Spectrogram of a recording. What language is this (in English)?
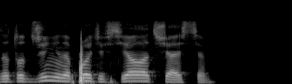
Russian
